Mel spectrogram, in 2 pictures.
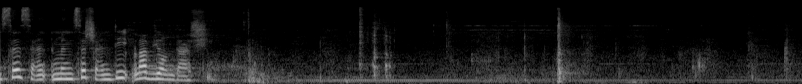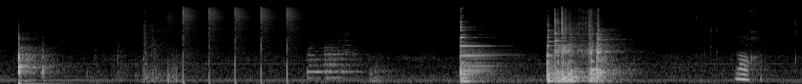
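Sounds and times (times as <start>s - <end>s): low electrical hum: 0.0s - 16.0s.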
